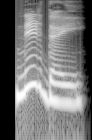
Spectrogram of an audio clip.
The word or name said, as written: निर्दयी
